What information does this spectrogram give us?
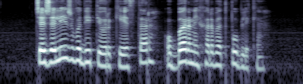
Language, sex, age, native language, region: Slovenian, female, 30-49, Slovenian, Drava region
